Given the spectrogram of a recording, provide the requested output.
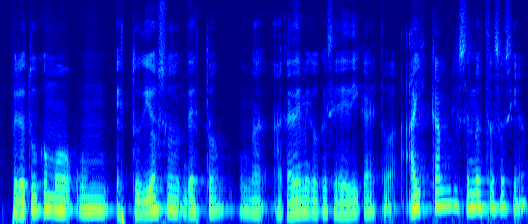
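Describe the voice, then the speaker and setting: A man with a dark, mellow tone and a somewhat breathy sound speaks at a moderate pace and medium pitch, with ordinary pitch variation and hardly any pauses. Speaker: radio host. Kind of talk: radio interview.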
